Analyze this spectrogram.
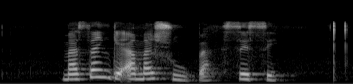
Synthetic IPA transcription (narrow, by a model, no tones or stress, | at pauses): masɛŋ̩kʼɛʔamaʃupʼasɪsɪ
